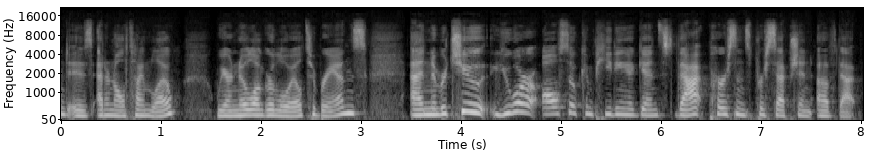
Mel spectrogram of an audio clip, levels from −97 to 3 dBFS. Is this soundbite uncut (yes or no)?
yes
